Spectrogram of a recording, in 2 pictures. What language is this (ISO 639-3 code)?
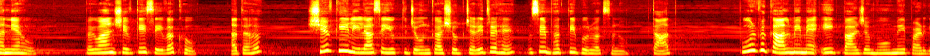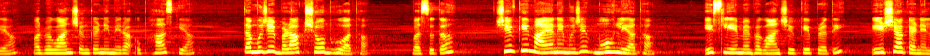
hin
